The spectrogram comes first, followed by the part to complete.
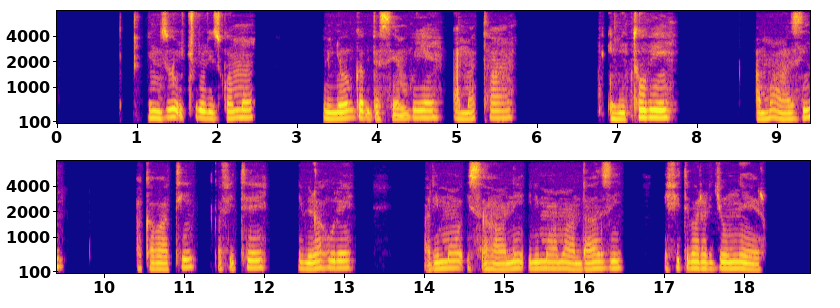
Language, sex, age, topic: Kinyarwanda, female, 25-35, finance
